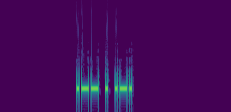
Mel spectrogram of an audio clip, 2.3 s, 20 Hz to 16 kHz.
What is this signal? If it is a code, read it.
Morse code, heard as a keyed tone, about 50 wpm, 700 Hz. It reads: WER
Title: Top Three Letter Combinations in Words 50wpm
